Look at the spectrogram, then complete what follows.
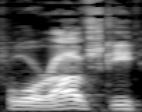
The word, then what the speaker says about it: Swarovski: we've got some swarovski crystal yes dave it's pronounced swarovski you can see right here it's a uh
